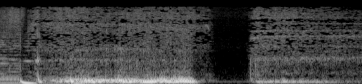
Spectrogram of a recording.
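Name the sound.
person snoring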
